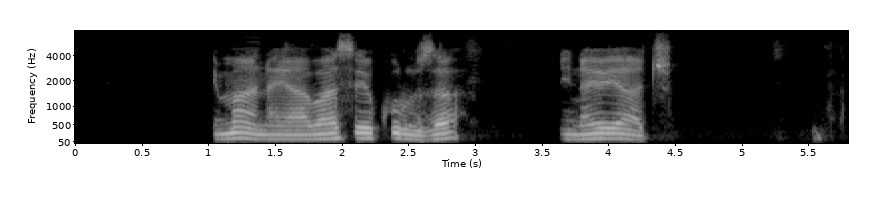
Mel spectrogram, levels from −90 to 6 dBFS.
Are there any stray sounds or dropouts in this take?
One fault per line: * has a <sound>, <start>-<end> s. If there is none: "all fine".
all fine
